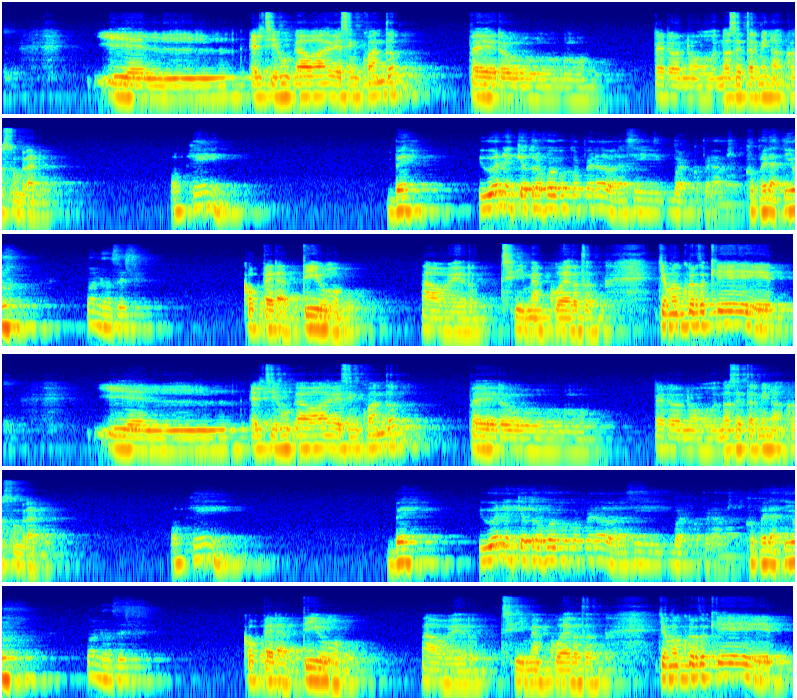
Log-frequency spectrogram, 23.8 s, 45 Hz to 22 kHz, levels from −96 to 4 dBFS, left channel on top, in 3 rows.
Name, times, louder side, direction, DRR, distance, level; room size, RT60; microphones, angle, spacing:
voice 1, 0.9-4.0 4.7-5.8 6.5-8.3 18.3-19.2 20.0-20.6 20.8-23.5, left 1 dB, 35° left, 0 dB, 5.0 m, -25 dB
voice 2, 9.6-10.2 11.8-12.1 12.7-16.0 16.7-17.2, left 1 dB, 55° left, 0 dB, 3.7 m, -26 dB
22.5 x 21.5 x 9.1 m, 0.81 s
head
